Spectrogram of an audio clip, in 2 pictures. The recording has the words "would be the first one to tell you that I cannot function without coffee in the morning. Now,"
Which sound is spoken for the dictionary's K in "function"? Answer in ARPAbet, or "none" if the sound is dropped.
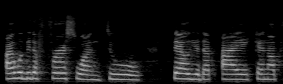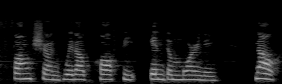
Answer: K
